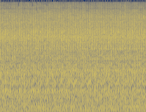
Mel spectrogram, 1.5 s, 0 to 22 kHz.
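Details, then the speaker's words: John Deere 7420 idling after Stanadyne DE10 injection pump replacement for ECU 1076 fault, click test passed, leak underneath being fixed: even, steady diesel clatter, no surging, knocking or misfire; normal idle. "Well, click test shows that it's working pretty nice. That's perfect."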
